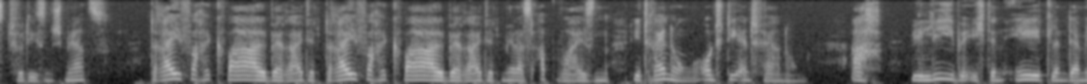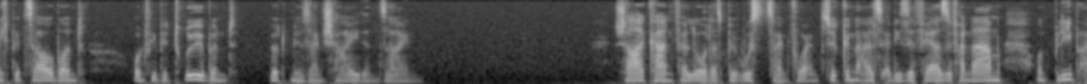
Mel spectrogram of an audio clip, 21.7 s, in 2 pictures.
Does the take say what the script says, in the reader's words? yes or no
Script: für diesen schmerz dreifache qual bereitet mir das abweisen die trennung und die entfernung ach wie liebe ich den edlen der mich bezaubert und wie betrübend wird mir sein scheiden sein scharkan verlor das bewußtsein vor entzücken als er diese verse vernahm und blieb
no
